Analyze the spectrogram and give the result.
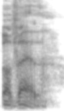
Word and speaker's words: Babel: So in Hebrew, it would be Bavel. – Bavel. – But the accent in Hebrew is always on the last syllable. – Right. – So it'll be Babel instead of Babel.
